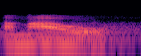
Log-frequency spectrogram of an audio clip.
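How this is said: The d between the vowels is dropped. "en lugar de amado, se dice amao"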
